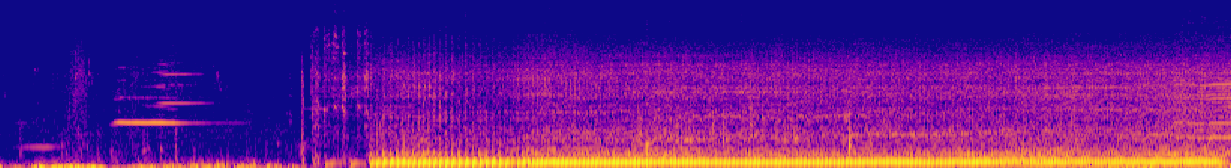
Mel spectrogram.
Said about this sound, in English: Well, we are going to hop on your quad bike and head out onto the farm.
